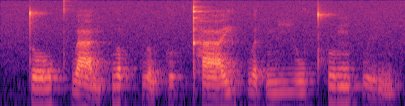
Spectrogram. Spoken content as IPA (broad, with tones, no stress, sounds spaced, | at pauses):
t̪ o˨˧ w kʷʰ aː˨˩ n kʷ ɐ˧ p̚ kʷ ɐ˨˩ w k ʊ˨ k̚ t̪ʰ aː˨˥ j kʷ ɐ˧ t̚ m iː˧ w t̪ʰ ʊ˧ ŋ kʷ ɪ˨˩ ŋ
